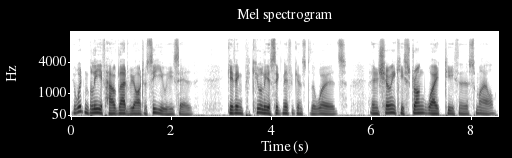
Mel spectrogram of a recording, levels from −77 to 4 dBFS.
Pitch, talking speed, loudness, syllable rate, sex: 130 Hz, 190 wpm, -18 LUFS, 5.5 syllables/s, male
